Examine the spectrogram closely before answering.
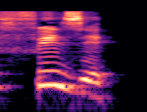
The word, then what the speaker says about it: visit: Kemudian di sini visit s-nya itu diganti seperti Z. Visit ya not visit tapi visit.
